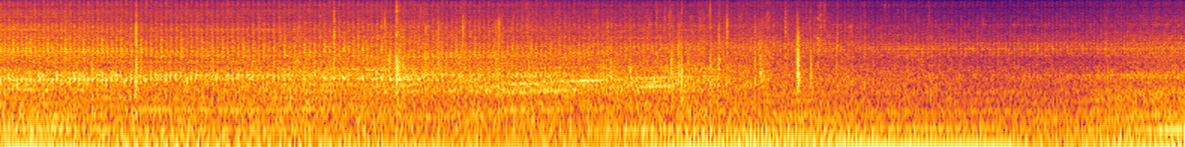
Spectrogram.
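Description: A classic Mini pulls away and drives off into the distance.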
